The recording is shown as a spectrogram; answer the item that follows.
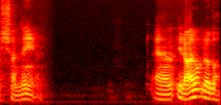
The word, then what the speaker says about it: Shanann: the sentencing or something, the parents called her Shannon, which is how her name is spelled, but she went by Shanann.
